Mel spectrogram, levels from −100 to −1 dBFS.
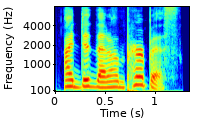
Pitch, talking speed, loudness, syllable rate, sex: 210 Hz, 225 wpm, -17 LUFS, 6.4 syllables/s, female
